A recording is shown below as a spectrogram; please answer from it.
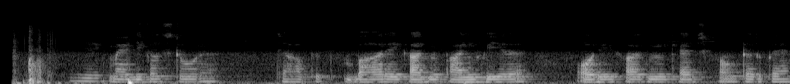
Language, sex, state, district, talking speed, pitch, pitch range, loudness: Hindi, male, Rajasthan, Bikaner, 150 wpm, 120 Hz, 115-125 Hz, -25 LUFS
